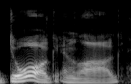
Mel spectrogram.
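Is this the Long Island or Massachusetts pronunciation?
Long Island. It is said with a Long Island accent. "if I was in Long Island, that's how I would say it"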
